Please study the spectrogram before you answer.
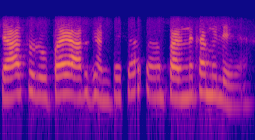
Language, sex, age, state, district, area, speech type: Hindi, female, 60+, Uttar Pradesh, Pratapgarh, rural, conversation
